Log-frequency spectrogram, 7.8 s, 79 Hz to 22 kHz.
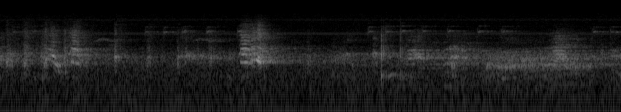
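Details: In Estonia on 3 April 2017, grey herons give repeated coarse, guttural squawks, several overlapping, with the loudest bursts early and near three seconds.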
